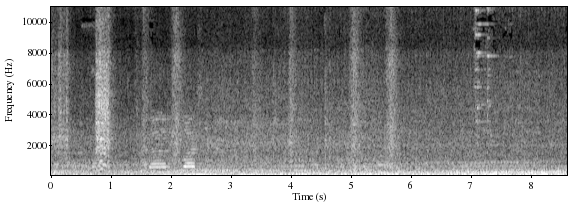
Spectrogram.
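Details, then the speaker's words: Motorcycle that stalled when hot with a light kickstarter from compression loss via a leaking valve, after repair restored compression: it catches after a short crank and settles into a steady, even putter with no knocks or misses; normal idle. "Oke, motor sudah bisa hidup. Motor sudah normal ya."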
